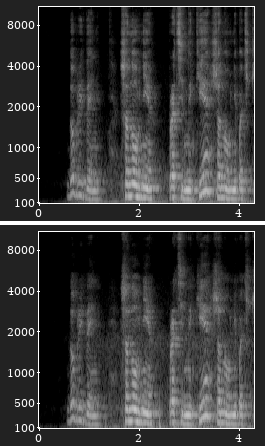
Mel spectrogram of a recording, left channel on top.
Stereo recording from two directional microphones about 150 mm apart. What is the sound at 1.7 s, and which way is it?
Speech, 10° left (ahead or behind).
